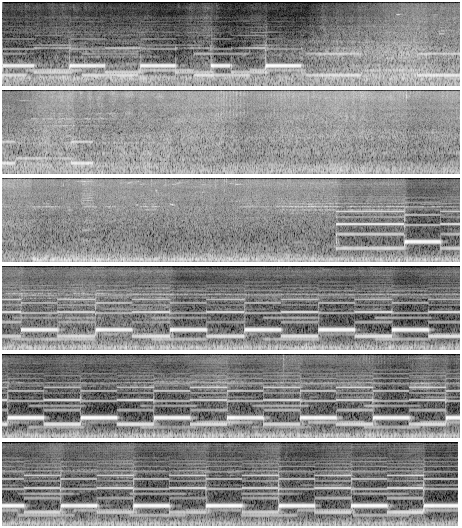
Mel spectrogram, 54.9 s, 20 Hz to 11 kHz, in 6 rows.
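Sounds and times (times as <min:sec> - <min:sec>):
level crossing warning alarm: 0:00.0 - 0:11.3, 0:24.6 - 0:54.9
motorbike traffic rumble: 0:00.0 - 0:54.9.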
